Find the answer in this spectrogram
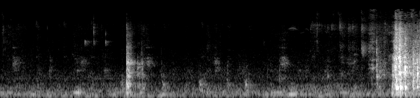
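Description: Near silence broken by a few faint clicks and light rustling of small plastic toy parts being handled and fitted together, the clearest click about two seconds in and the handling noise picking up near the end.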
